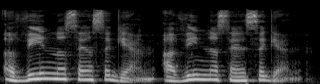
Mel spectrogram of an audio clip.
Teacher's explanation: Aqui ele juntou o C final de innocence, que o E final seria mudo, certo? Você terminaria nesse som, um C com som de S.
